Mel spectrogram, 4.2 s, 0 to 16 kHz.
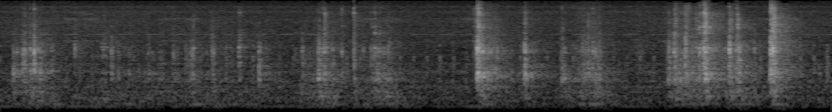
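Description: Small plastic clicks and light clatter from a 3D-printed plastic gearbox model being handled and turned by hand, with a sharper click about two and a half seconds in and a quick run of clicks near the end.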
